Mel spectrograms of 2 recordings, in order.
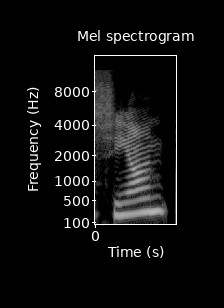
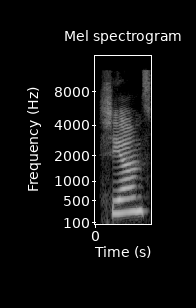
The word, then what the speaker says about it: Siahn: But his name is SIAHN, or I believe that's how it's pronounced. It's S-I-A-H-N.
